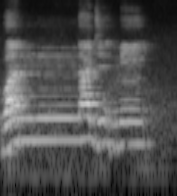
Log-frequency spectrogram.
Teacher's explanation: जीम हुर्फ़े कलकला, आवाज लौटते हुए वापस आएगी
